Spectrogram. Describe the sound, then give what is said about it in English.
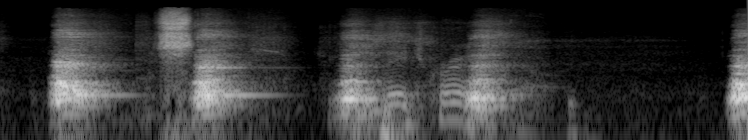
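A dog named Bowser barks repeatedly, several sharp, loud barks in uneven bursts with short pauses between them, and no other sounds alongside. “Yeah, while he's barking, I'm gonna.”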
